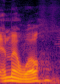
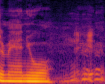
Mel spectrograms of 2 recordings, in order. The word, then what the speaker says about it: Emmanuel: And did I just call you Emmanuel? Oh yeah, that's I worked with a guy named Emmanuel. Oh okay. So it's like burnt in my brain. It's pronounced Emmanuel. Emmanuel.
